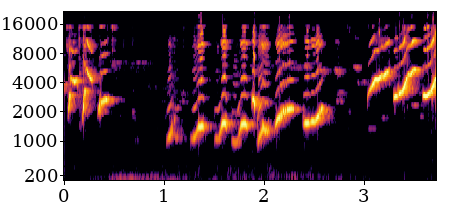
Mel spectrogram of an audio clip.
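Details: White-rumped shama song from a lure recording used to train captive birds: a fast run of whistled notes that slur and rise, some falling, jumping between low and very high pitches, with brief pauses.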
